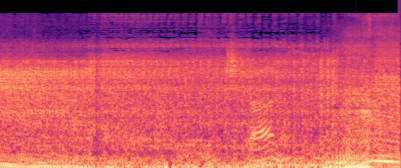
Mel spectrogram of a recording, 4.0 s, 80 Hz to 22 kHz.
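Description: A Yamaha Sniper 155 motorcycle engine idles with a steady mid-pitched putter and then revs up briefly near the end, heard up close under someone speaking.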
